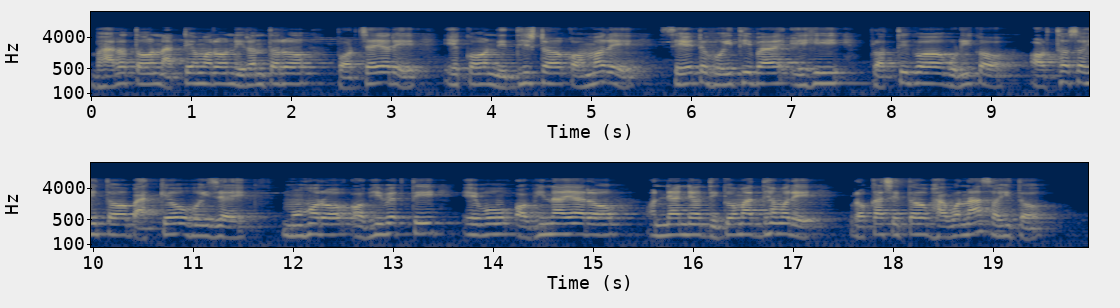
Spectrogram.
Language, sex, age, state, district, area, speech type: Odia, female, 60+, Odisha, Bhadrak, rural, read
